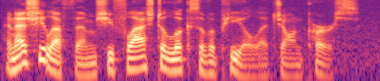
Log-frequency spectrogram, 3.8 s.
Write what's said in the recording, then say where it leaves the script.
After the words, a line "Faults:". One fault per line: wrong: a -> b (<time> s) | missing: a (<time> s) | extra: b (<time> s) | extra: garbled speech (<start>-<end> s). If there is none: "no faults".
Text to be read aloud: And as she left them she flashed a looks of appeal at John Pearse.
And as she left them she flashed a looks of appeal at John Pearse.
Faults:
no faults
